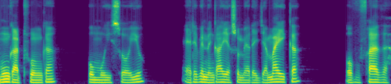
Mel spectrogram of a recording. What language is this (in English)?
Konzo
